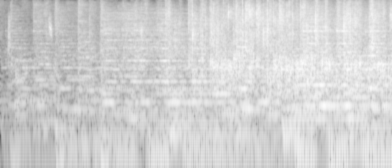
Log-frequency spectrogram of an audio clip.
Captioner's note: applause and music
